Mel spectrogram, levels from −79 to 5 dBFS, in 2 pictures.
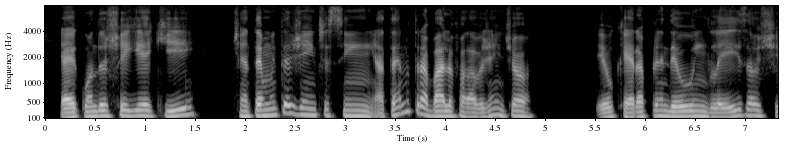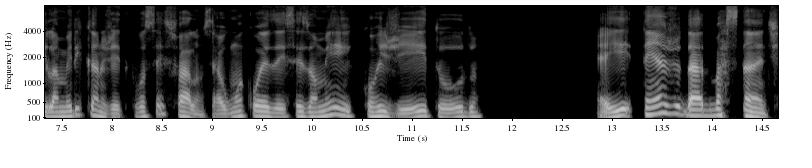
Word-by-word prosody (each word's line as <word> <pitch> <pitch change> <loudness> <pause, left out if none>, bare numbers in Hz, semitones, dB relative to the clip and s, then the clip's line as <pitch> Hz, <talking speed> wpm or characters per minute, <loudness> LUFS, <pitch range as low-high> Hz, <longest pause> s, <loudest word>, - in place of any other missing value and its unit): E - - +1
aí 115 +1 +8
quando 130 +3 +2
eu - - +2
cheguei 145 +2 +1
aqui, 145 +6 0 0.4
tinha 135 -2 0
até 150 +3 +4
muita 170 +7 +1
gente 170 -4 -2
assim, 145 -3 -1
até 160 - -1
no 245 - -5
trabalho 140 - +4
eu 130 - -1
falava: 120 -3 -1
“Gente, 145 +1 -3
olha, 130 -3 +1 0.6
eu 120 +3 0
quero 125 -1 +2
aprender 135 0 +2
o 135 +2 +4
inglês 130 +3 0
ao 150 -1 0
estilo 130 -2 -2
americano, 135 +2 -1
o - - -6
jeito 105 0 -6
que - - -18
vocês 130 +11 -6
falam. 115 -9 -1
Se 100 - -11
é - - -4
alguma 115 +7 -2
coisa 130 -4 0
aí 110 - -2
vocês 130 +2 -3
vão 120 -1 -1
me 150 0 -1
corrigir 125 -1 0
e - - -1
tudo”. 125 0 -3 1.1
É - - 0
e 150 +6 +3
tem 180 +2 +2
ajudado 170 -9 +2
bastante. 140 -8 +1
135 Hz, 190 wpm, -23 LUFS, 125-150 Hz, 1.1 s, aí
